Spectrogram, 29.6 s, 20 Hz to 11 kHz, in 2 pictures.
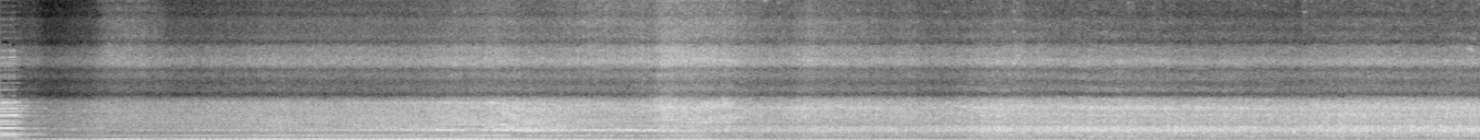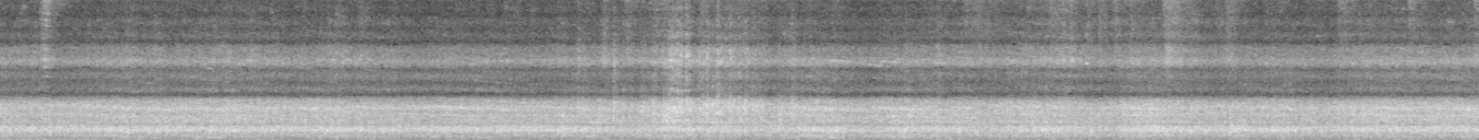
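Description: A diesel-hauled express train running through the station at speed. The WDP-4D locomotive's engine hum is loudest in the first several seconds, then gives way to a long, steady rush of coaches rolling past, wheels clattering on the rail.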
